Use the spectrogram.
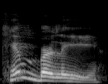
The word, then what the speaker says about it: Kimberleig: It's gonna be Kimberleig Hagay. Pronounced Kimberly.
